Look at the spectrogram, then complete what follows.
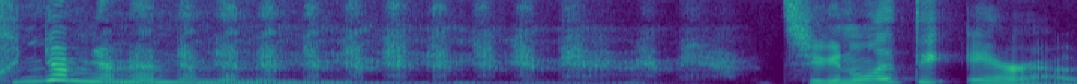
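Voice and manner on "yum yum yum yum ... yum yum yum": very low, rough voice with swooping pitch. Leading a pancake breath exercise, the speaker breathes out in a Cookie Monster voice. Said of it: "You're going to sound a little bit like a cookie monster".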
